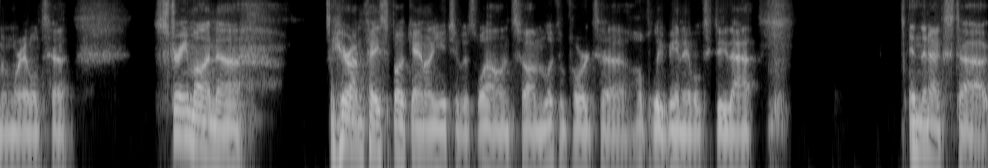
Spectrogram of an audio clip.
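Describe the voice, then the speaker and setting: Congested guy with a really low voice, sniffly, lots of ums, chatting on a live stream. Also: fairly bright tone. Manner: halting, many fillers and throat clearing. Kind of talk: casual live stream talk. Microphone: computer or phone mic.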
